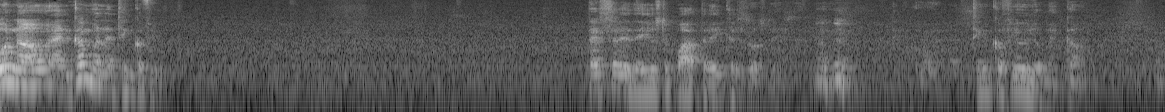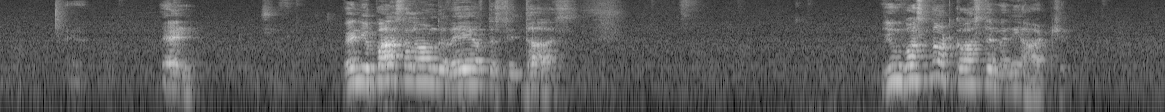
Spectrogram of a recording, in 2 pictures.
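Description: An older man speaks calmly and thoughtfully in bursts, close by.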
